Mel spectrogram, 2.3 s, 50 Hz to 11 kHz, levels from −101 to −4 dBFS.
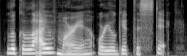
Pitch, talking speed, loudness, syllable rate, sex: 215 Hz, 205 wpm, -21 LUFS, 5.9 syllables/s, female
